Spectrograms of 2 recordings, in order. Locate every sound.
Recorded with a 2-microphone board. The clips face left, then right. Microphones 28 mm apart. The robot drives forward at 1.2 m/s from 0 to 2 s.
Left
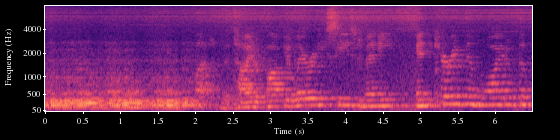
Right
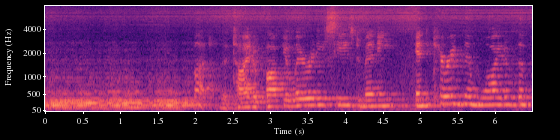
2.0 s a man speaking: 70° right (ahead or behind), 5 m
